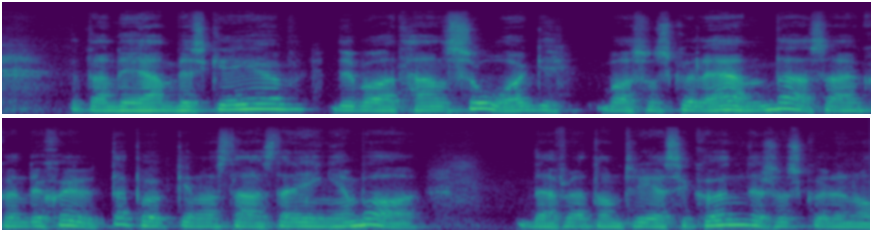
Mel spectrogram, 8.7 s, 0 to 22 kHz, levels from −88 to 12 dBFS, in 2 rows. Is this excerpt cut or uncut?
cut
